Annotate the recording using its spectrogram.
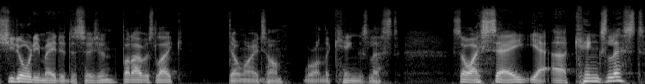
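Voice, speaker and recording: With a Welsh accent, a man talks in a fairly low voice and lively intonation over a very clean recording with a silent background. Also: moderate pace. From Wales, small town. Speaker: personal trainer and podcast host. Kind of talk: storytelling monologue.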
